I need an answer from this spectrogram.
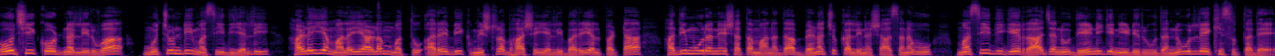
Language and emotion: Kannada, neutral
